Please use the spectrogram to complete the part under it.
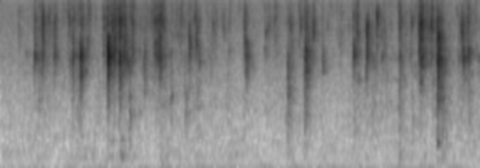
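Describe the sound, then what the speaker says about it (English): Water poured over the freshly ceramic hybrid waxed paint of a car, splashing and trickling in uneven bursts with bright droplet spatter, close and moderately quiet, with no talking. "So now I'm gonna pour this water to check out the water beading properties"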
